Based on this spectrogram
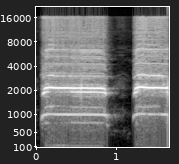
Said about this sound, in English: There's the victory whistle.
